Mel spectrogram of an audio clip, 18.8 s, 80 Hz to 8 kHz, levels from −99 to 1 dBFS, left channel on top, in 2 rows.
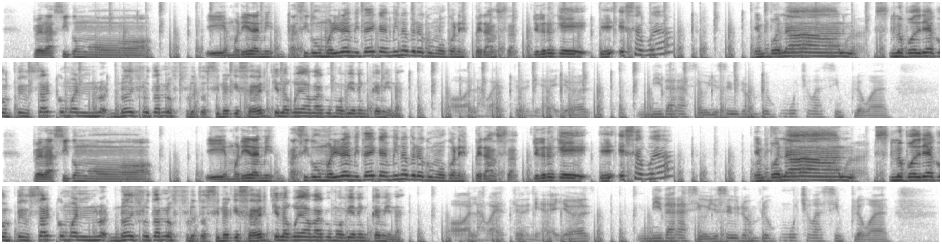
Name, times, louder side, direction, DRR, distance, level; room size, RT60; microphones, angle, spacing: voice 1, 0.3-1.5 2.0-6.7 7.5-13.4, right 3 dB, 25° right, 0.5 m, -29 dB
sound 1, 0.9-17.0, left 1 dB, 70° left, 2.3 m, -42 dB
voice 2, 7.5-8.7 13.8-15.3 15.7-18.7, right 3 dB, 90° right, 1.6 m, -44 dB
head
